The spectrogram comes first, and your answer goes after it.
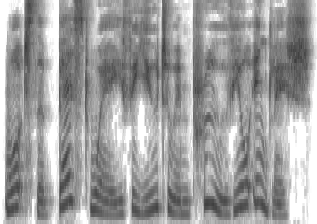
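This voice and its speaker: A woman interviewer slowly reading set questions and repeating each one clearly. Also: mid-range voice, very animated, bright, forceful tone.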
